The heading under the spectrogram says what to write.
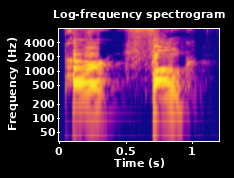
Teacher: perfunctory has 4 syllables and the stress is on that second syllable, that funk, perfunctory.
